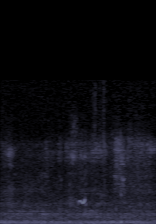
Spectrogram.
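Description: Faint sounds of a young baby: soft breathing, with a brief tiny squeak about a second in.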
